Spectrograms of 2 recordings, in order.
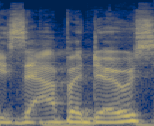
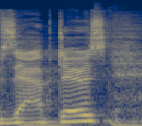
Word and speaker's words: Zapdos: so you know I I know I say zapados instead of Zapdos and I say yuie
